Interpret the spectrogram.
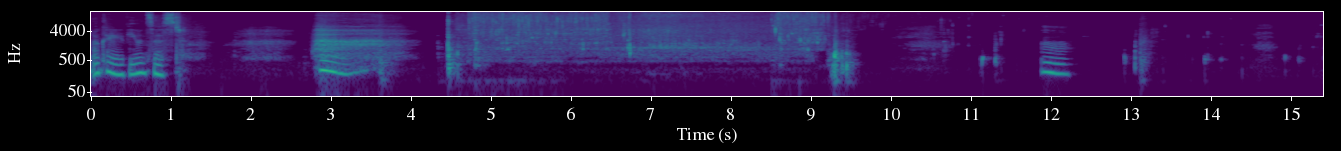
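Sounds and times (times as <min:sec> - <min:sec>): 
speech: 0:00.0 - 0:01.3, 0:02.8 - 0:03.8, 0:11.9 - 0:12.3
water pouring into a glass at a friend's home: 0:04.6 - 0:10.9.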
